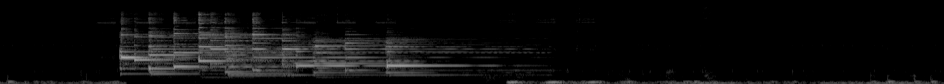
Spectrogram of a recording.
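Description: A Nokia 6230i mobile phone plays a bright, clear polyphonic ringtone melody for a few seconds, loud and close, set between stretches of low rumbling background noise.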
